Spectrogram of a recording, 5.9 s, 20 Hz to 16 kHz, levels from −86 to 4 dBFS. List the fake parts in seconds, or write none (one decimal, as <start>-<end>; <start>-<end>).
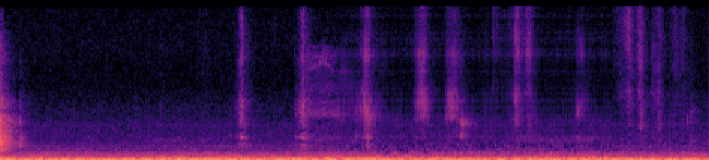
2.8-5.1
